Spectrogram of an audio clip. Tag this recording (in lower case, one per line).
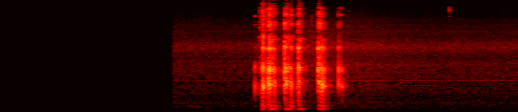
human voice
laughter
